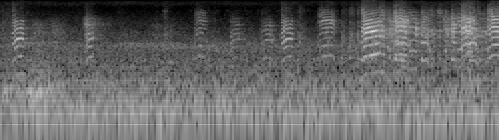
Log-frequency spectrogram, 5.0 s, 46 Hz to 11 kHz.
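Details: Zebra finch parents in a cage feeding their young, three juveniles and three new hatchlings, June 2023; rapid, insistent nasal chirps repeated about once a second, swelling into a dense, louder chattering burst near the end.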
